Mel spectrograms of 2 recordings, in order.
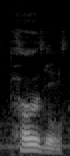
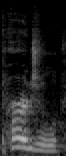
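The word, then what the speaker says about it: Purrgil: And please, Lord, when anybody who's watching this show understand that that's how you pronounce that word. Purgle. Not Purgle, not Purgle, Purgle.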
